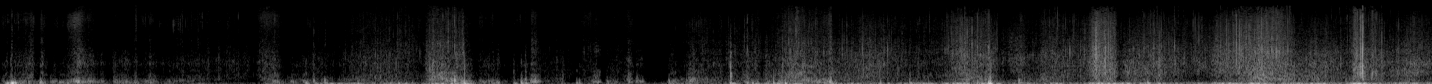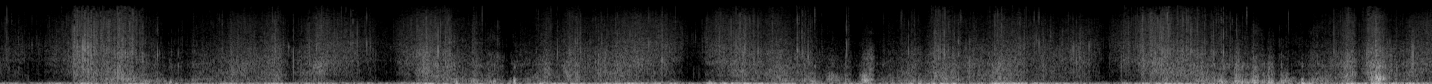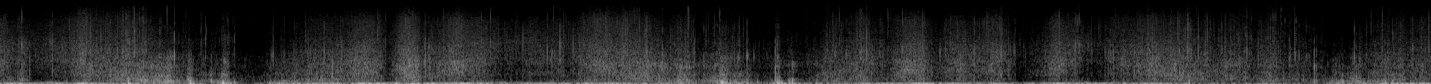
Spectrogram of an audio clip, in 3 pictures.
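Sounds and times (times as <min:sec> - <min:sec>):
wood, cork, sponge, foam, glass and plastic rubbed together: 0:00.0 - 0:42.9.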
